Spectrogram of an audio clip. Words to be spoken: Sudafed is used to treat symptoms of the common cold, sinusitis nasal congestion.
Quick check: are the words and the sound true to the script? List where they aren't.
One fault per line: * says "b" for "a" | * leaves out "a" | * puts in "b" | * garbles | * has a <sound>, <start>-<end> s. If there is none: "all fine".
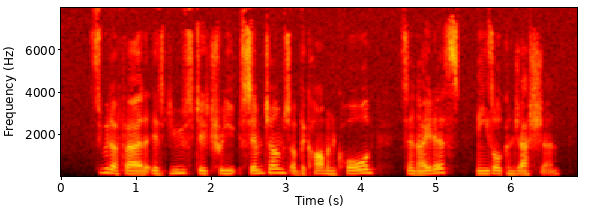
all fine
